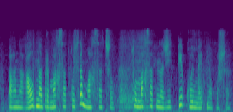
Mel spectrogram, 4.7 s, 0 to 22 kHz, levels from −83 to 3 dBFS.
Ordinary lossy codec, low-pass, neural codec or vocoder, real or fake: none; 7.2 kHz; none; real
